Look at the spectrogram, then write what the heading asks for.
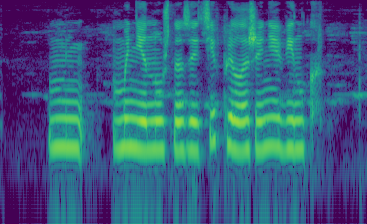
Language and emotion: Russian, neutral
